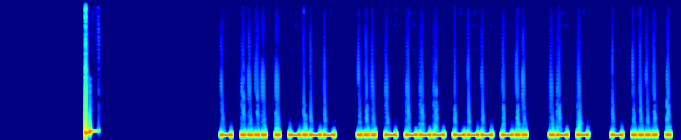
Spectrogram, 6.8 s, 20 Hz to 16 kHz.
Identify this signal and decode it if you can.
Morse code, heard as a keyed tone, about 34 wpm, 700 Hz. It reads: THEY STOOD AT THE
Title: Sentences from Top 1600 Words 35wpm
